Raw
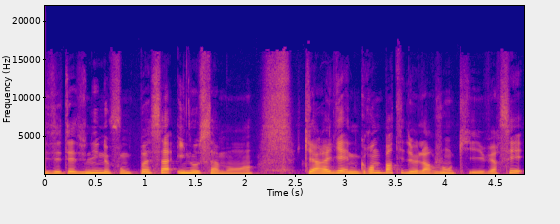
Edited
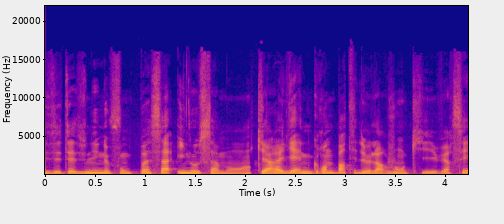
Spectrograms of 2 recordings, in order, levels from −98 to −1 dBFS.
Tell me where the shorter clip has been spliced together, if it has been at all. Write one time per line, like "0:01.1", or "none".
0:02.0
